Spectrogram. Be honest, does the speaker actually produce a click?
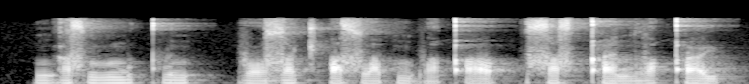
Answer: no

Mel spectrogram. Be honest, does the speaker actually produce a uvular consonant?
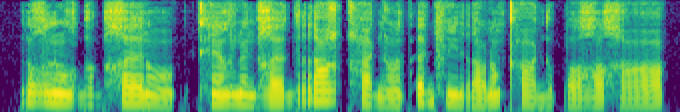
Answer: yes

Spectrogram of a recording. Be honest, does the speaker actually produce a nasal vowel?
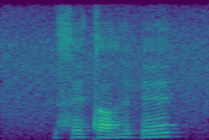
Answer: no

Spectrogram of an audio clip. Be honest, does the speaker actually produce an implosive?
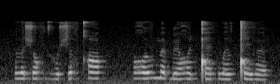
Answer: yes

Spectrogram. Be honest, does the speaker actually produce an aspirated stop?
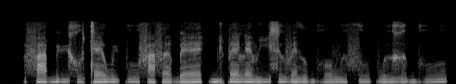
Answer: no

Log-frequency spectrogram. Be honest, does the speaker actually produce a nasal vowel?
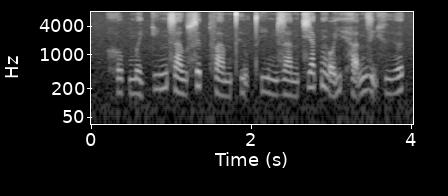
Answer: no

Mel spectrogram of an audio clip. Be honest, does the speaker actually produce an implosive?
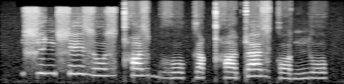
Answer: no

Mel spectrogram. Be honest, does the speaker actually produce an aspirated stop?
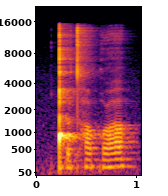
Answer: yes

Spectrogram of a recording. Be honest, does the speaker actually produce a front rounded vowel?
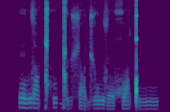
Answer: yes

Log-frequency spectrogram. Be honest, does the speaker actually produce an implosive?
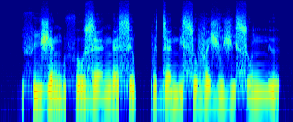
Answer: no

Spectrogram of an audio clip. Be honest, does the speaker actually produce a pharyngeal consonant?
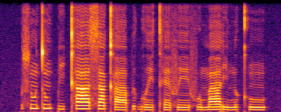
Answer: no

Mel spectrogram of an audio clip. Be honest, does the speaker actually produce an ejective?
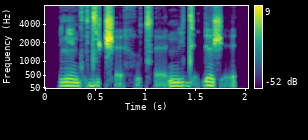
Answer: yes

